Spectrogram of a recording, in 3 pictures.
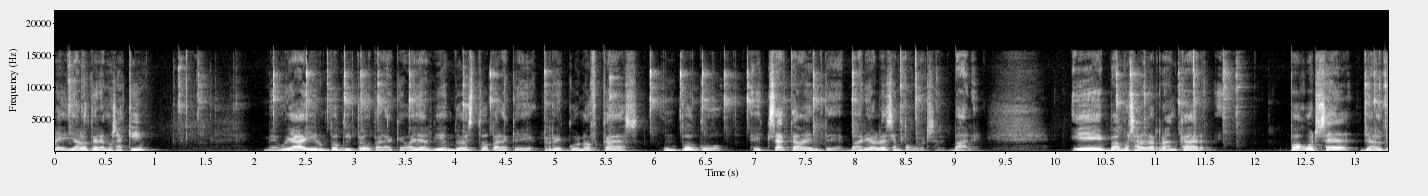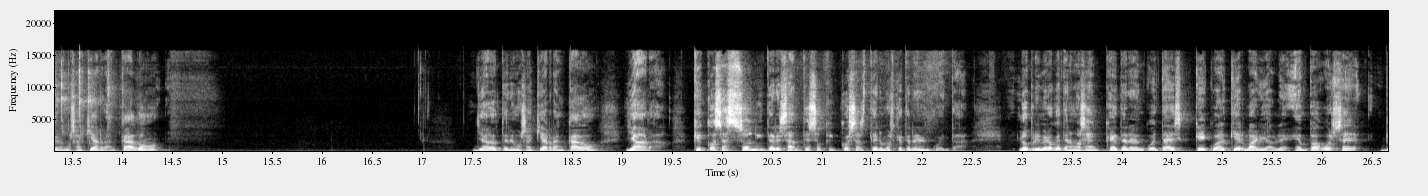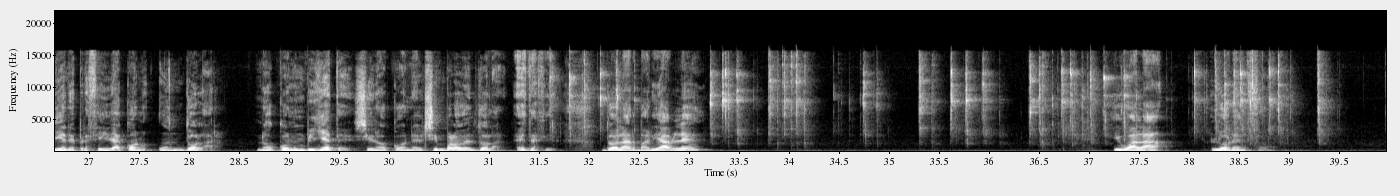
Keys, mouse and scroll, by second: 0.1 BackSpace, 1.4 super+l, 2.1-2.8 typing, 4.0-6.7 typing, 4.3 ctrl+d, 5.6 Escape, 8.5 super+h, 8.8 typing, 10.3-11.8 typing, 12.9-14.1 typing, 31.5-39.9 typing.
